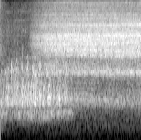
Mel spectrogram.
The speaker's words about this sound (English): So steam the milk.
